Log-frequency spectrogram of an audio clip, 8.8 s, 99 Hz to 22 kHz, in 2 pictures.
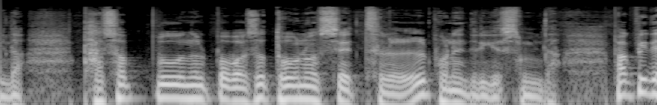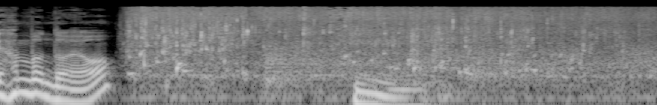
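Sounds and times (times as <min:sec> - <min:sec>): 
speech: 0:00.0 - 0:05.5, 0:06.7 - 0:07.4
water splashing and pouring over a body in a bathhouse: 0:05.2 - 0:08.7
short low vocal hum: 0:06.7 - 0:07.4.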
